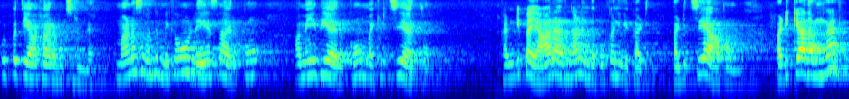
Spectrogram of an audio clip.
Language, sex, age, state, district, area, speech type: Tamil, female, 30-45, Tamil Nadu, Perambalur, rural, spontaneous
